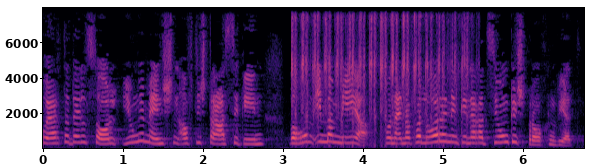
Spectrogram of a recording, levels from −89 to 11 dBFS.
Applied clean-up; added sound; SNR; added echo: none; Rattle (instrument); 7 dB; none.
